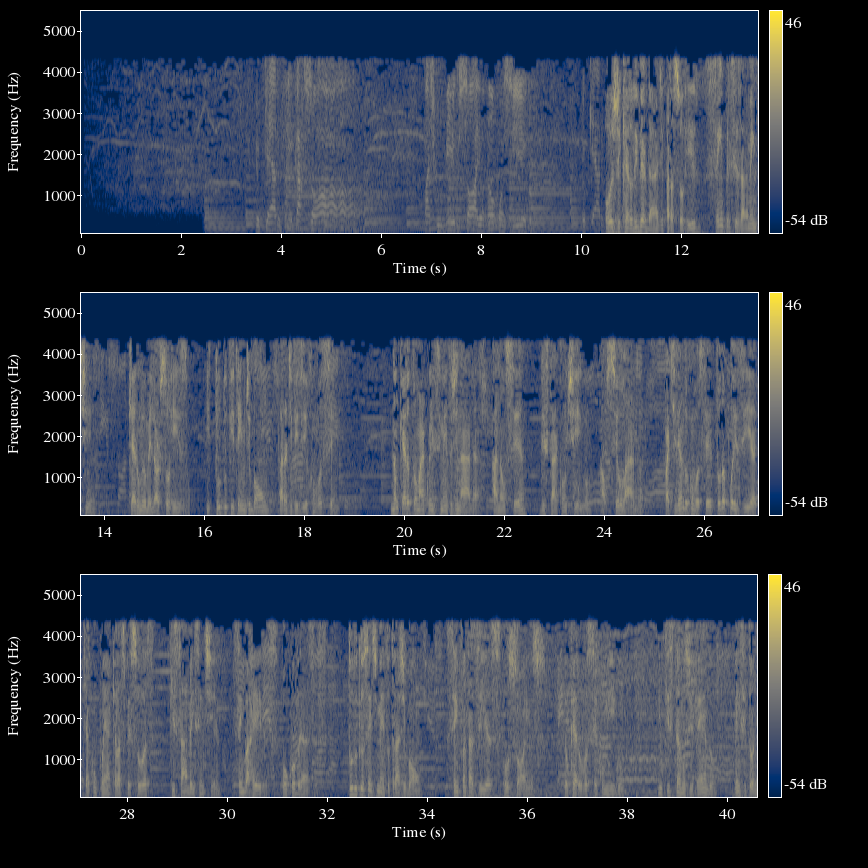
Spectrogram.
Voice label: Masculino, Dia Dos namorados; Telemensagens; Telemensagens 2017

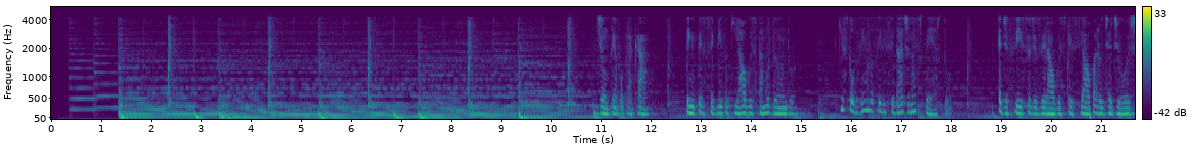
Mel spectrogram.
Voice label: ANIV. ROMANTICO M, Telemensagens, masc; Telemensagens 2017

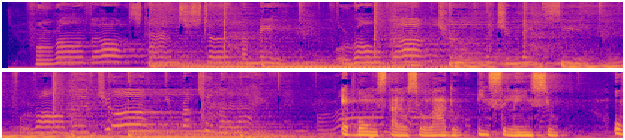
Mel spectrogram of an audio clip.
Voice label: ROMÂNTICO SUAVE; Dia Dos namorados; fem; Telemensagens 2017

